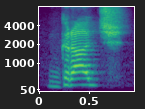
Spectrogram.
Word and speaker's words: grudge: Rule is D is silent before N or G.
